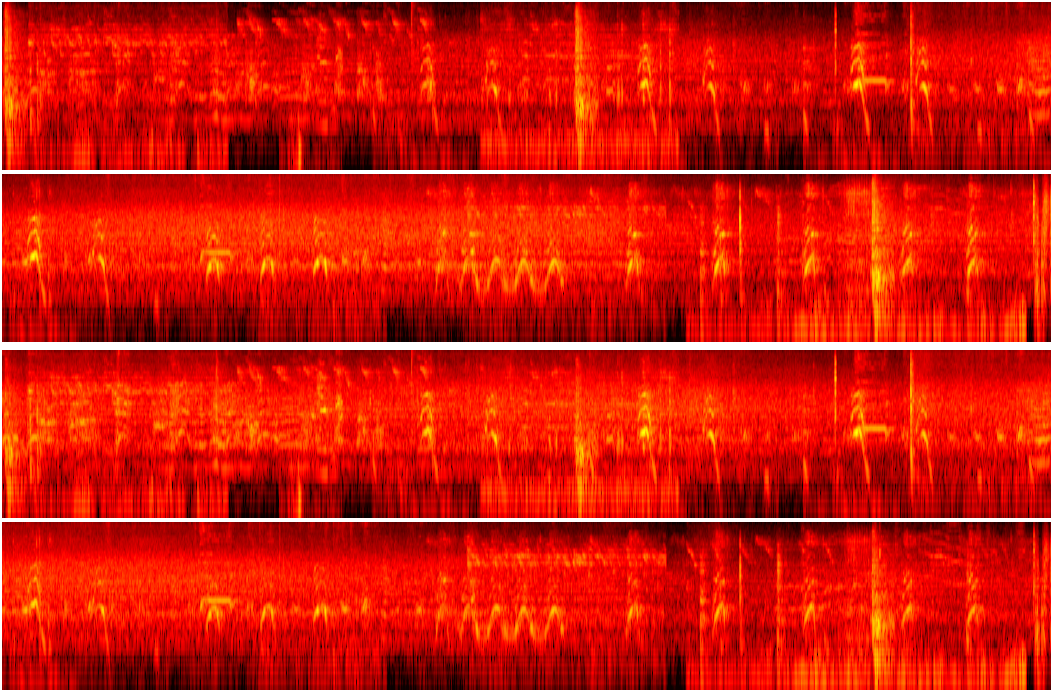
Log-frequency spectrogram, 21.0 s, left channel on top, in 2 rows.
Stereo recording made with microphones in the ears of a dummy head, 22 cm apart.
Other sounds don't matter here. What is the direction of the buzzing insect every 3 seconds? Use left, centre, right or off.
right, right, right, centre, left, left, left.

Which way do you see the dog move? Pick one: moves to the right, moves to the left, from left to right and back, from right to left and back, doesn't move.
moves to the left.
